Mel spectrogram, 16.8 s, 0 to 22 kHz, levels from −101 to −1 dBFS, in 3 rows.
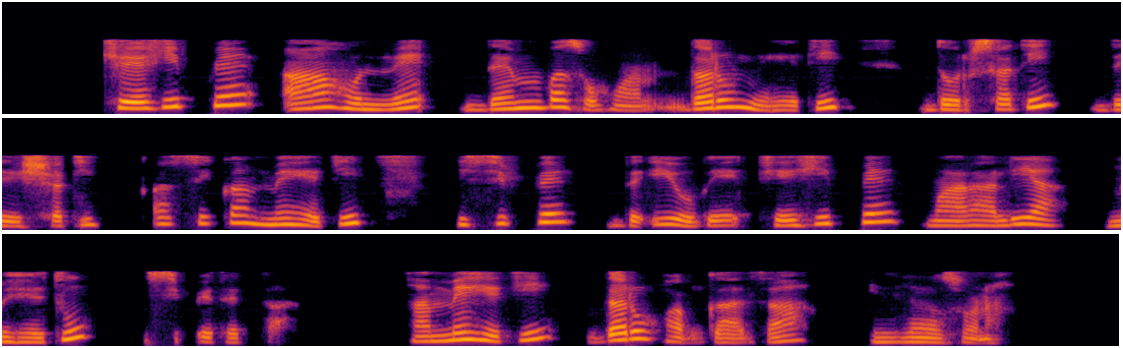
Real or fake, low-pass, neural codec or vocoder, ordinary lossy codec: fake; 5.4 kHz; codec, 16 kHz, 2 kbps, X-Codec, HuBERT features, trained on LibriSpeech; MP3, 48 kbps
